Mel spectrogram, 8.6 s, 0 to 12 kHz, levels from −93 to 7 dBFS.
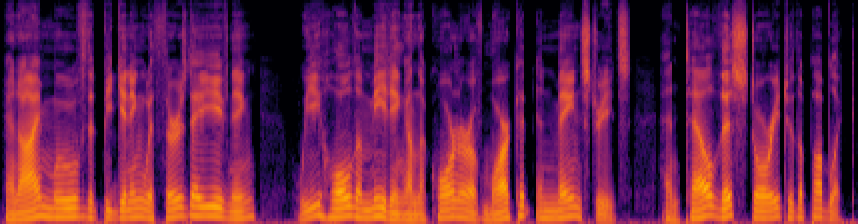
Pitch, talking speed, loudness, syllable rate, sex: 115 Hz, 190 wpm, -19 LUFS, 4.8 syllables/s, male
